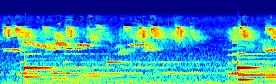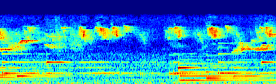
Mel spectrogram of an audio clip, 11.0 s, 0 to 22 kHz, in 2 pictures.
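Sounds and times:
faint background music: 0.0 - 11.0
sparrows chirping: 0.0 - 11.0.

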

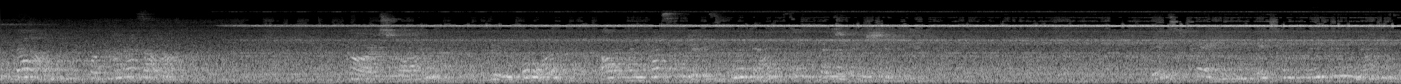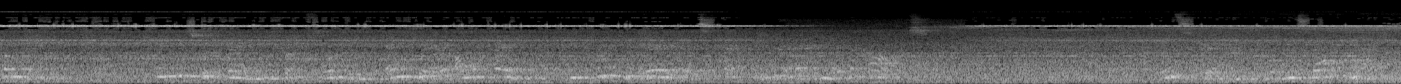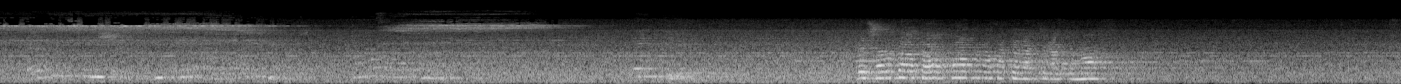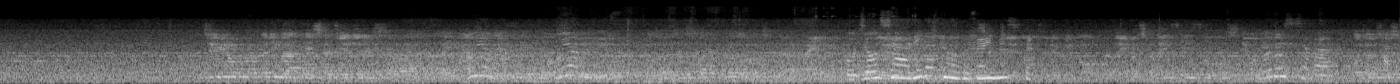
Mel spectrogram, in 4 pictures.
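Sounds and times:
train pulling in and stopping: 0.0 - 56.0.

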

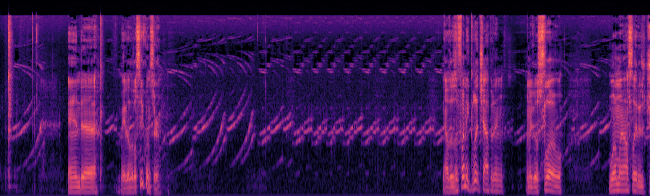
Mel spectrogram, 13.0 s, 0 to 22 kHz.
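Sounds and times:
electronic toy bleeps: 0.1 - 1.0, 1.7 - 13.0
upward-sweeping electronic chirps: 0.2 - 13.0.

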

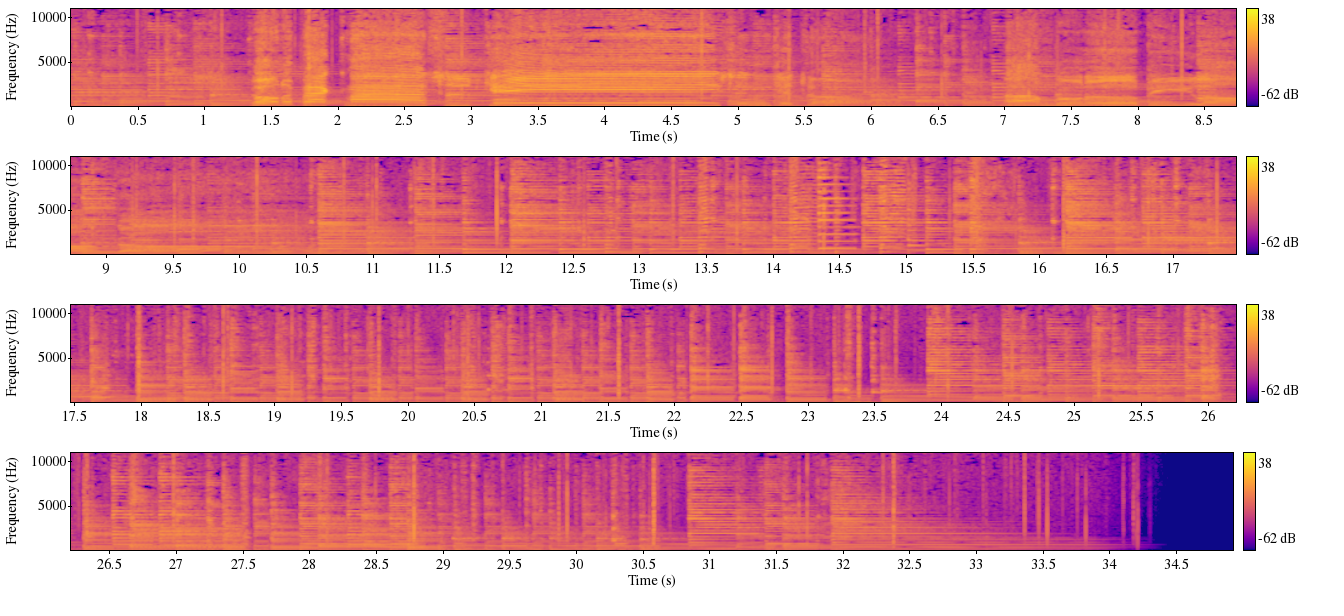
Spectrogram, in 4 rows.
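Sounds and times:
acoustic guitar picking melody: 0.0 - 34.4.

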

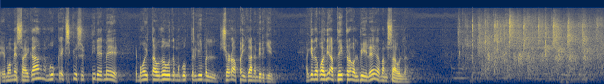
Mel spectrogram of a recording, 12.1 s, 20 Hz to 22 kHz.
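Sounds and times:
audience applauding: 9.1 - 12.0.

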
